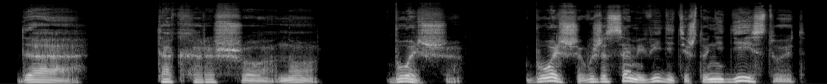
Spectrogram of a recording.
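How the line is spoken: Whisper. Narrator (Russian): Кафка прошептал

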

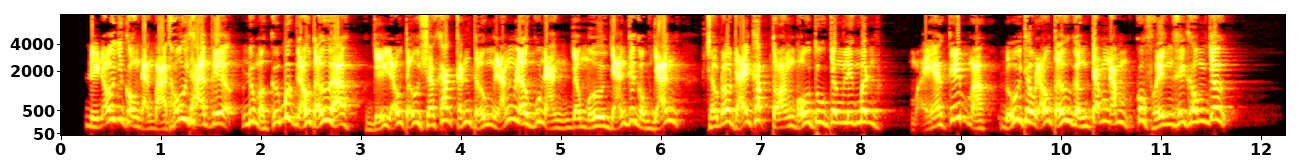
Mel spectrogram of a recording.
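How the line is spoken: Harried, loud bellow. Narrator (Vietnamese): Tư Đồ Nam, vẻ mặt của gã chật vật, quát to

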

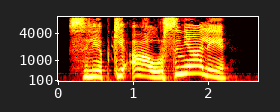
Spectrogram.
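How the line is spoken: Howling in near-unison. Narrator (Russian): Едва ли не хором взвыли ректор и полковник

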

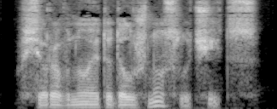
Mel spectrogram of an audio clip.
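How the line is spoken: Quiet. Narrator (Russian): так же тихо говорю

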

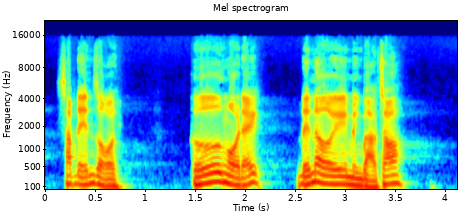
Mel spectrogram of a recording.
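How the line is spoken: Loud laughing. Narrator (Vietnamese): Tay xe ôm cười lớn

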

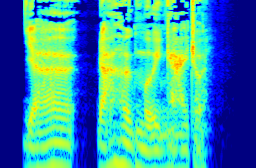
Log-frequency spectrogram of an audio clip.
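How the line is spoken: Stammering. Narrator (Vietnamese): mẹ bà ấy liền ấp úng nói

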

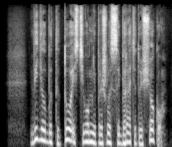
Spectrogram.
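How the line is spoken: Cheerful. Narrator (Russian): весело подмигнул доктор

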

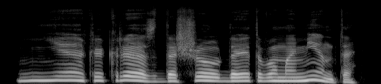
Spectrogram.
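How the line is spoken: Embarrassed mumble. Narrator (Russian): ёрзая от смущения, промямлил он

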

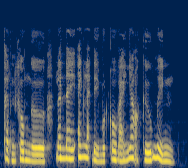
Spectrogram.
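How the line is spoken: Loud laughing. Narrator (Vietnamese): Tào Nham cười to

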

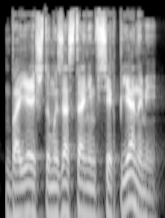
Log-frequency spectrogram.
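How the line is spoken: Plain. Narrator (Russian): сказал Муррей

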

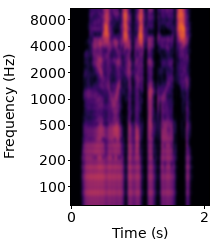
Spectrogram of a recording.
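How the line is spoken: Soft. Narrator (Russian): мягко сказал он

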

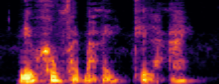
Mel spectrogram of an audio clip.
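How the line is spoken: Inaudible mutter. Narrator (Vietnamese): Ông Phúc lẩm bẩm trong miệng mà không người nào nghe thấy

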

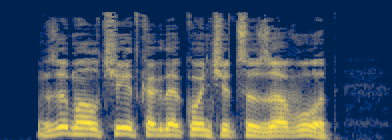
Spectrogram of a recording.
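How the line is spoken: Laughing. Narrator (Russian): смеясь ответил Реттерер

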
